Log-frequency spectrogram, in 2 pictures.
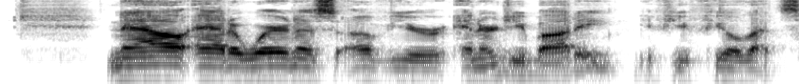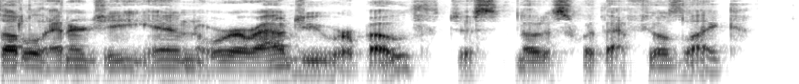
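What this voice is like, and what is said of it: Slightly scratchy voice. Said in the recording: “I'm a little bit under the weather. My voice is a little bit scratchy.”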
